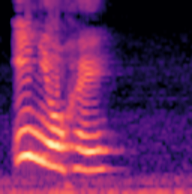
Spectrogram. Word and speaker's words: ignorer: It is ignorer. Ignorer. GN near.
